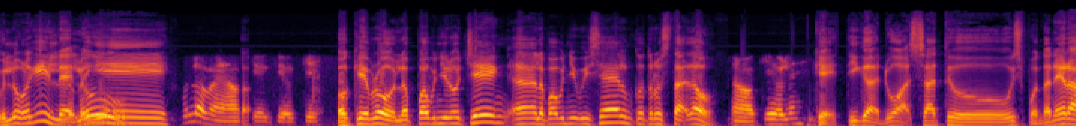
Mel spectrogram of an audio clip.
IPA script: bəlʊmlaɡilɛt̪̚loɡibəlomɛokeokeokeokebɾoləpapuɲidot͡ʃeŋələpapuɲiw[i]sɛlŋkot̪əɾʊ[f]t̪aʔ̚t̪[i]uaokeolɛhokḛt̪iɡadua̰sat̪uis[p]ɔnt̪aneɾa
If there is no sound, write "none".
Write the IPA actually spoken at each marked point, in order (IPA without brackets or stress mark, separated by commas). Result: i, s, a, p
